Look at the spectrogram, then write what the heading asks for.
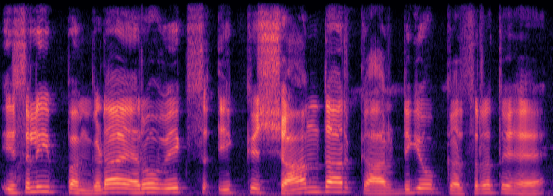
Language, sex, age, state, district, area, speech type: Punjabi, male, 30-45, Punjab, Hoshiarpur, urban, spontaneous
